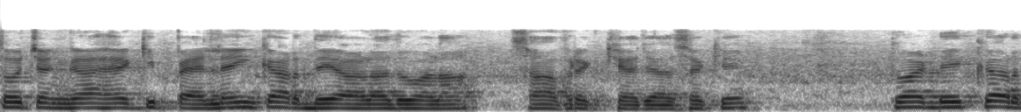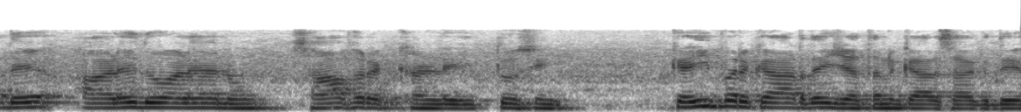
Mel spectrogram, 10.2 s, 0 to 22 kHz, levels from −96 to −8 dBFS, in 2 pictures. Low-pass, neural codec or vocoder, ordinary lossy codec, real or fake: 7.2 kHz; none; none; real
